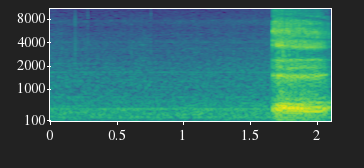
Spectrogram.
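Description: Steady low hum and hiss of background room tone. Near the end a man's voice breaks in with a drawn-out "uh".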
